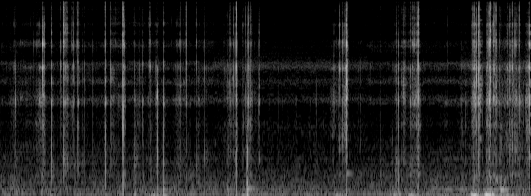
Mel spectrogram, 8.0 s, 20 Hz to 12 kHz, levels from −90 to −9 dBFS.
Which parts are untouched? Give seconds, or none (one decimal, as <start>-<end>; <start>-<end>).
3.2-5.5; 6.9-8.0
